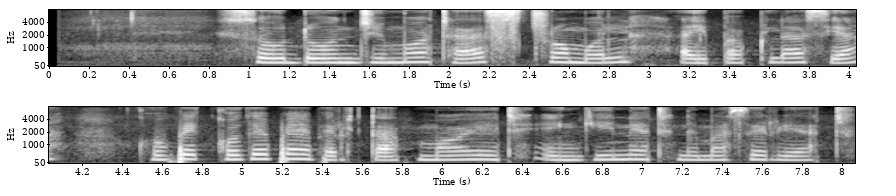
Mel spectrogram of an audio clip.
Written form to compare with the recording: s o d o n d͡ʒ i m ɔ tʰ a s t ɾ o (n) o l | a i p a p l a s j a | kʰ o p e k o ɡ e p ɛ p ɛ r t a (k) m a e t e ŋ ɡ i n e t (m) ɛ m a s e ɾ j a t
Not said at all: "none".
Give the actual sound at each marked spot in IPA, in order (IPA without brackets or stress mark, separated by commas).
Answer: m, p, n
